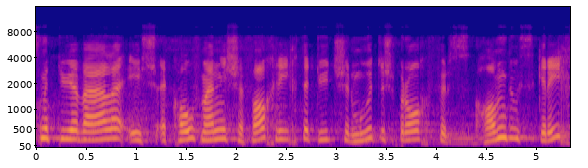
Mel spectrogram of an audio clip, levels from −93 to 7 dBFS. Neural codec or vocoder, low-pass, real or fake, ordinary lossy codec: none; 7.2 kHz; real; Opus, 24 kbps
